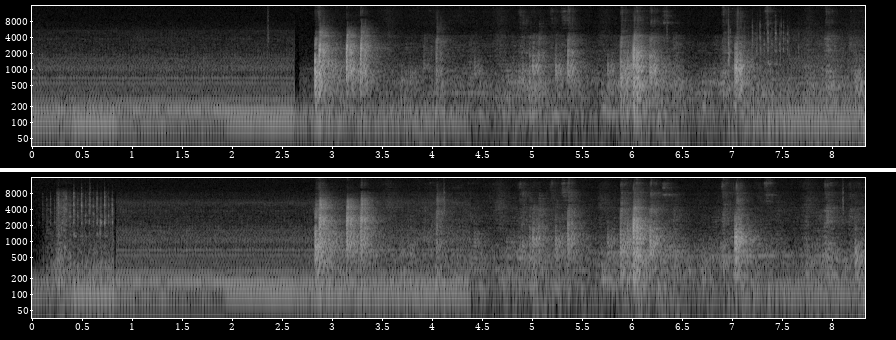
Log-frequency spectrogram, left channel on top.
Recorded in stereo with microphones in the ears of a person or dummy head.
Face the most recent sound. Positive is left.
turn(degrees=-15)  # may be behind; listen again after turning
